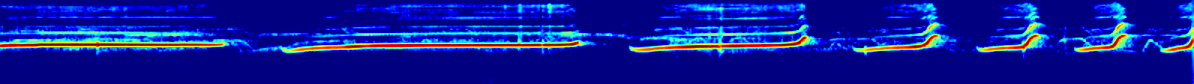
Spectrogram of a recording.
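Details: A pileated gibbon's great call at a gibbon center: long, clear hooting notes that turn into quicker, sharply rising whoops; gibbons vocalize while breathing both in and out.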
